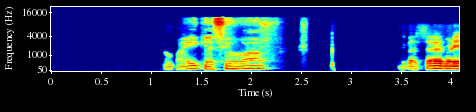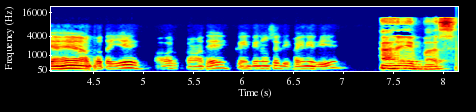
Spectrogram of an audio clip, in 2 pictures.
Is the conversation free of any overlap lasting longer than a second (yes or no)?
yes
